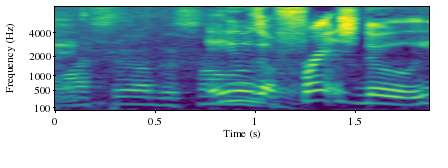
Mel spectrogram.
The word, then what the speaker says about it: Marcel Desaulniers: Marcel Desaulniers. Marcel Desaulniers.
